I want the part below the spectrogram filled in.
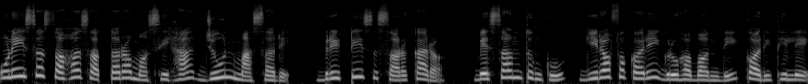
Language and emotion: Odia, neutral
